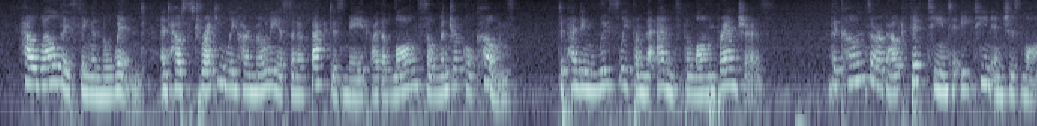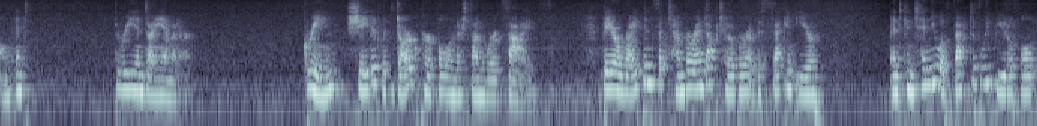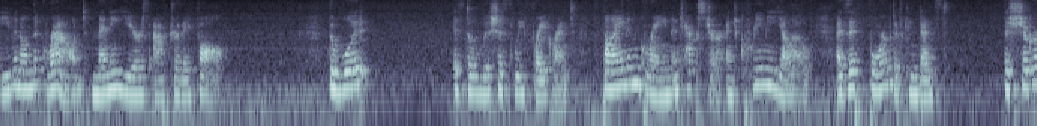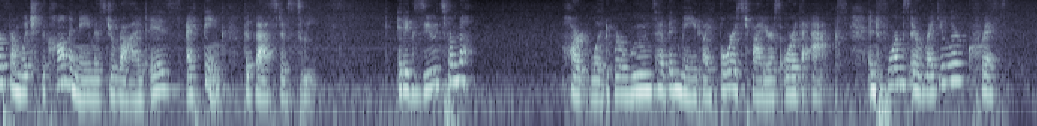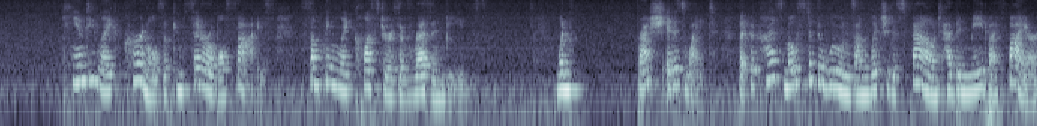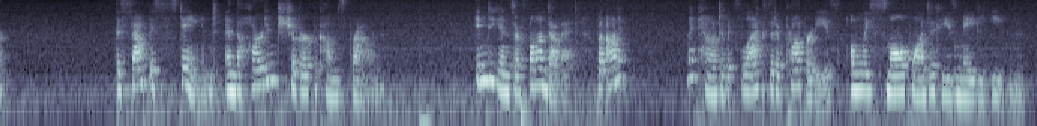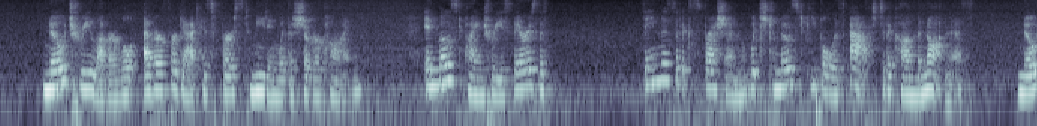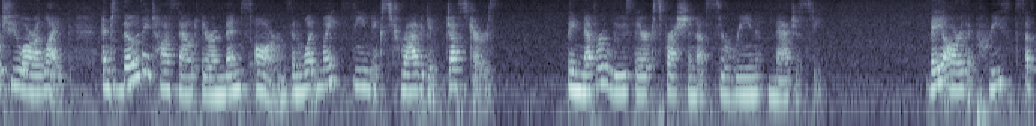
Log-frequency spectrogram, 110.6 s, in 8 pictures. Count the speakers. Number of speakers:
1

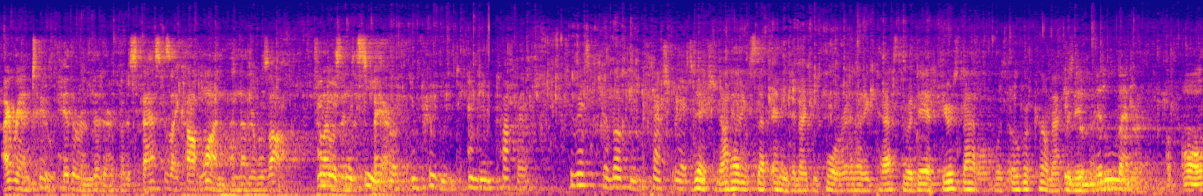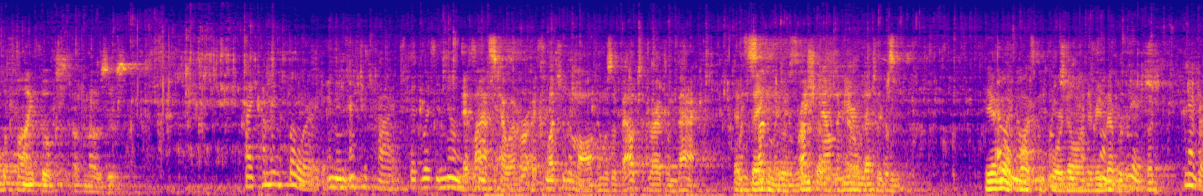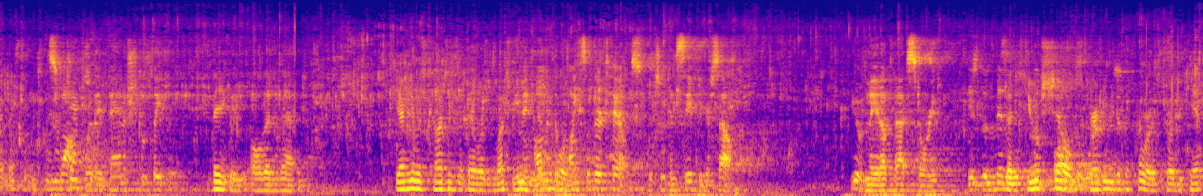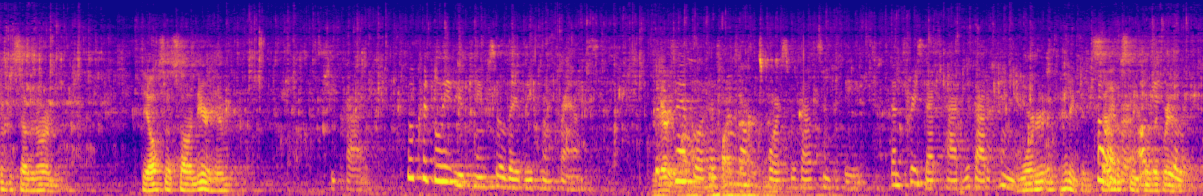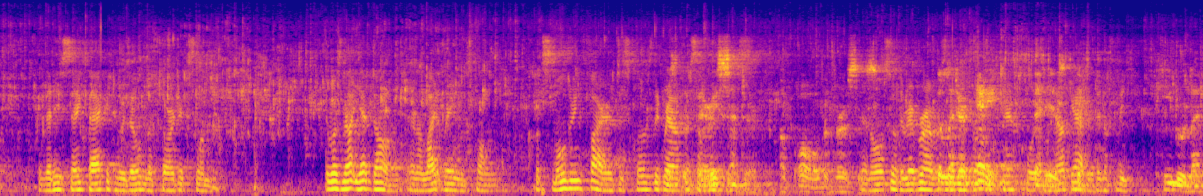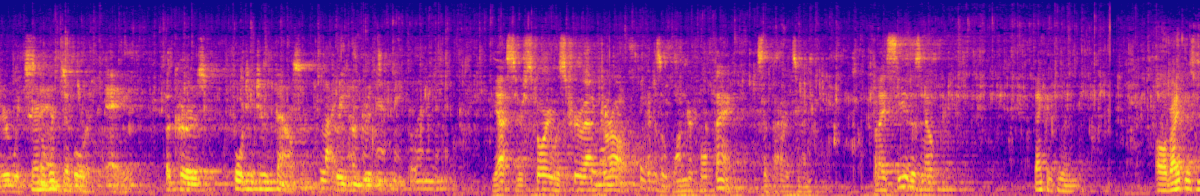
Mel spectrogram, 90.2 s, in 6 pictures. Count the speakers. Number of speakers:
4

